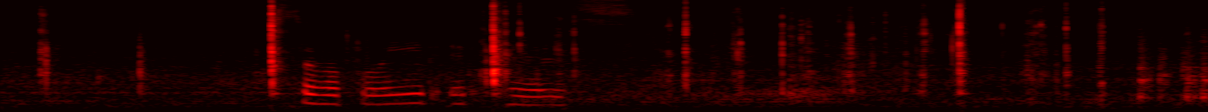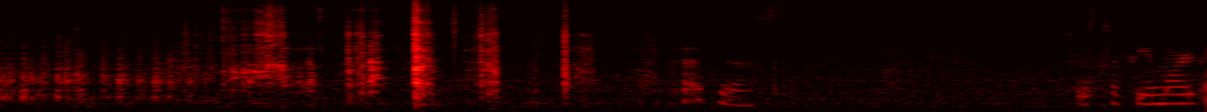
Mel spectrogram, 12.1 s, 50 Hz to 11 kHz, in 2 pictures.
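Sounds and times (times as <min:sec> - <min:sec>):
knife scraping metal plate: 0:06.0 - 0:08.0.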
